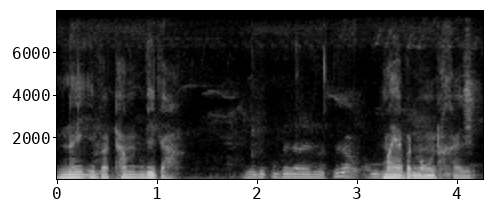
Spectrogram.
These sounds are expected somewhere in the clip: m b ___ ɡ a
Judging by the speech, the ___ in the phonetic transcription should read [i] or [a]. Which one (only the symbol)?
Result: i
